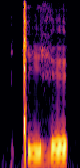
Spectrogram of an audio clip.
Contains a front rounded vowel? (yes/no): no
